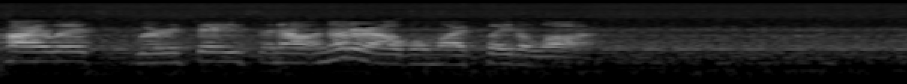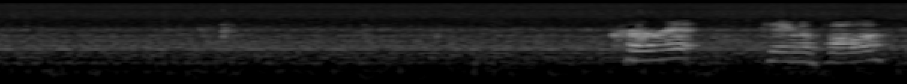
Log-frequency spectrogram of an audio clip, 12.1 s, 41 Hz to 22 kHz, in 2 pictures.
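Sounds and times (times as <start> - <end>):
faint continuous tone: 0.0 - 12.0
low room hum: 0.0 - 12.0.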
